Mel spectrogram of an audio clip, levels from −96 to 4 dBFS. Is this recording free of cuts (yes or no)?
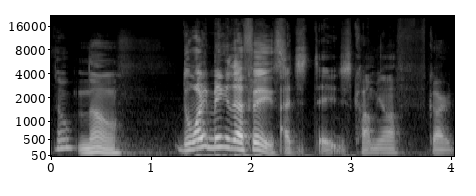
yes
